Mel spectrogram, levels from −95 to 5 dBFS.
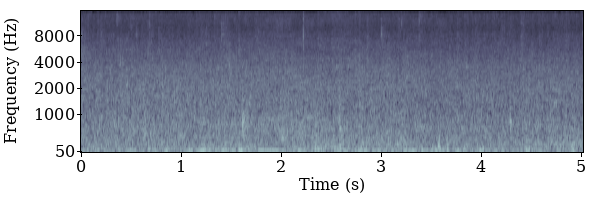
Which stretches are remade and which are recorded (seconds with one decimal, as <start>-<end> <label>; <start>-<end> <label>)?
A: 0.0-1.8 recorded; 1.8-2.8 remade; 2.8-3.3 recorded; 3.3-3.8 remade; 3.8-5.0 recorded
